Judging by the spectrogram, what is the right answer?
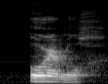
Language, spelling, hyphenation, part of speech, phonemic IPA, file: Dutch, oorlog, oor‧log, noun, /ˈoːr.lɔx/, Nl-oorlog.ogg
- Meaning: war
